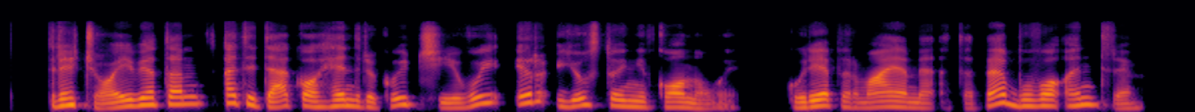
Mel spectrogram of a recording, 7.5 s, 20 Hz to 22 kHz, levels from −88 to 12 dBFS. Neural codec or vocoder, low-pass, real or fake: codec, 24 kHz, 1.2 kbps, DualCodec; 10.8 kHz; fake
